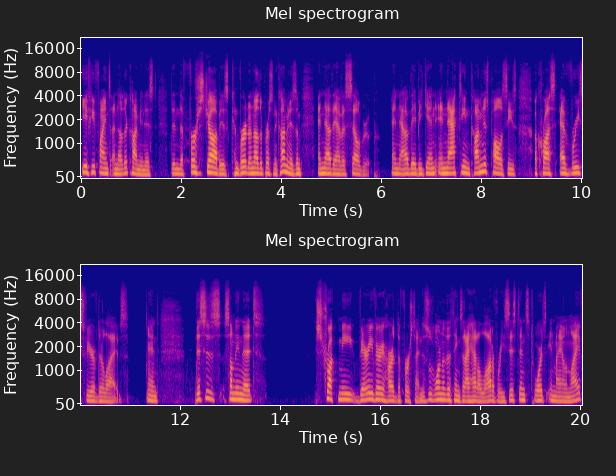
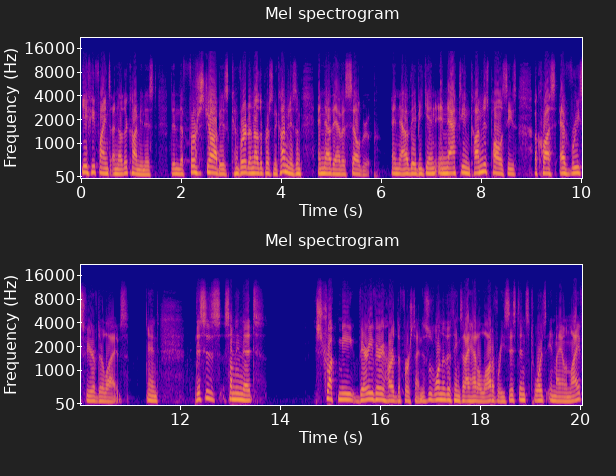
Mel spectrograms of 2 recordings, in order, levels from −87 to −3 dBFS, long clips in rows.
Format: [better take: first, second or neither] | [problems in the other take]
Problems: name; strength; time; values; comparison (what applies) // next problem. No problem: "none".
first | distortion; slight; 5% of the sound clipped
